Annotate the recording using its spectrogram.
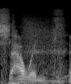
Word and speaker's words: Samhain: Samhain or Samhain, as Samhain. – It's properly pronounced. – Samhain.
